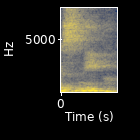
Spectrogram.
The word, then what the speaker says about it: SNP: esa frase en inglés y esto se pronuncia como un snip cuando uno está en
